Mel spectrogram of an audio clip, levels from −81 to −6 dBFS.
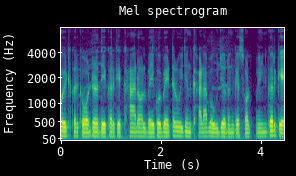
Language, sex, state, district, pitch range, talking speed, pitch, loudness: Bhojpuri, male, Bihar, East Champaran, 110-115 Hz, 295 wpm, 110 Hz, -17 LUFS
